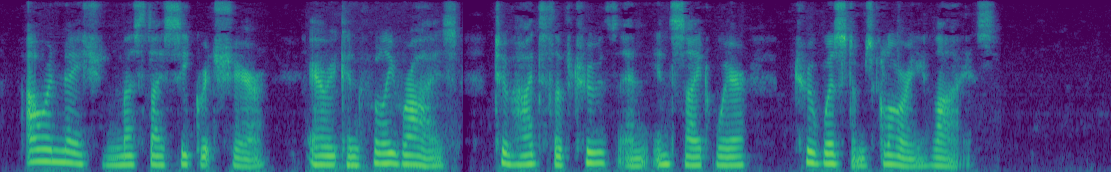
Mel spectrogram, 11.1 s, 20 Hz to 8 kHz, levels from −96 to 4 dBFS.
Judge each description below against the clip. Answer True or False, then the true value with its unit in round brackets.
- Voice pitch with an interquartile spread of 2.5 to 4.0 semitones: True (2.8 semitones)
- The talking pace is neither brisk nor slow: False (120 wpm)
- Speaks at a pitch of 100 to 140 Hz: False (155 Hz)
